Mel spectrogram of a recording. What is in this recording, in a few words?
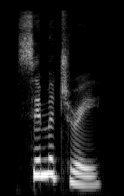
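"symmetry", British English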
